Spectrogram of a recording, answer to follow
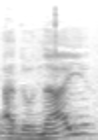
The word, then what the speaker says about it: Adonai: j'ai le droit de le dire, on dit Adonai.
